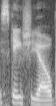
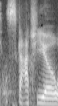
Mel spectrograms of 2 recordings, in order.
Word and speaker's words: Scaccio: Well, I say it wrong. If you're Italian, you laugh at me. We say Scaccio, but it's supposed to be like Scaccio or Scaccio or something like that.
